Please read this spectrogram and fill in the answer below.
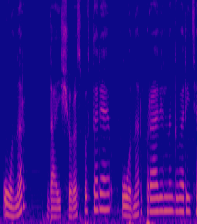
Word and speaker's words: Honor: Да, еще раз повторяю, Honor, правильно говорить, а не Honor.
